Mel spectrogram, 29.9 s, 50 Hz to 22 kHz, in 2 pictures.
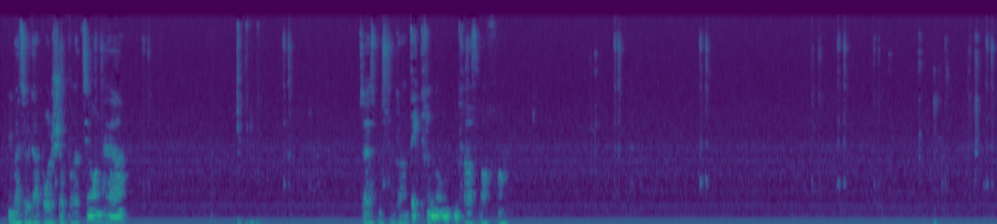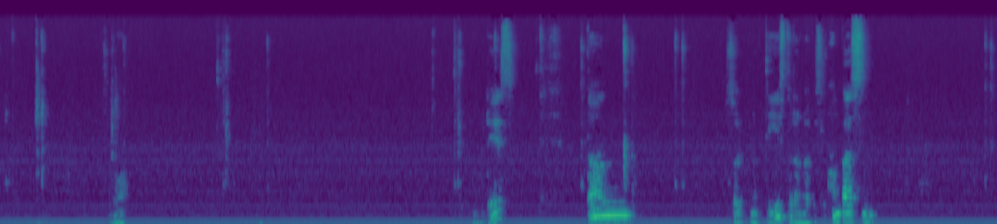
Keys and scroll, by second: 3.5 Escape, 15.5 Delete.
